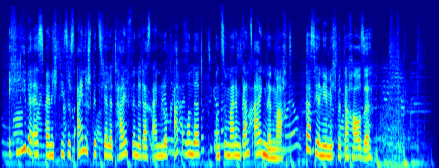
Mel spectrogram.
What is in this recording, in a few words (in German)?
Werbung; Adobe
